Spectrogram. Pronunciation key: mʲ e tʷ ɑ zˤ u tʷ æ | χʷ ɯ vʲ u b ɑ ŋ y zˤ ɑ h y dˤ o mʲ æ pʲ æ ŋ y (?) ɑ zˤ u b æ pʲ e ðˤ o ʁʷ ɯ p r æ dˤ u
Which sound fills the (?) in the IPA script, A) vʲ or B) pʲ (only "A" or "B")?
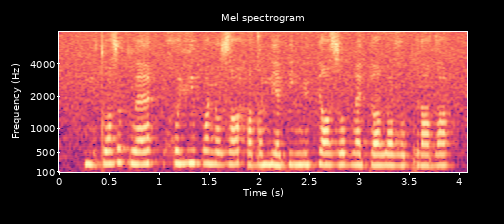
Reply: B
